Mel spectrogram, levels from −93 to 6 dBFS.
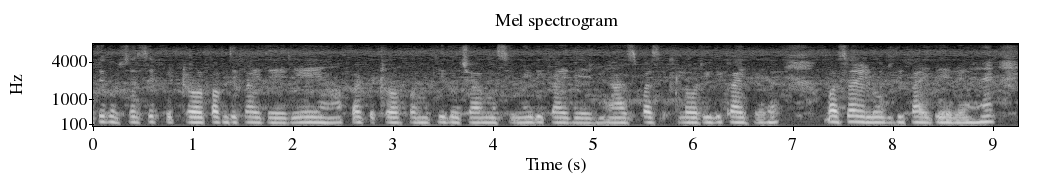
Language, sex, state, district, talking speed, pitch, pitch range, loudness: Maithili, female, Bihar, Begusarai, 225 wpm, 185 Hz, 180-190 Hz, -19 LUFS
